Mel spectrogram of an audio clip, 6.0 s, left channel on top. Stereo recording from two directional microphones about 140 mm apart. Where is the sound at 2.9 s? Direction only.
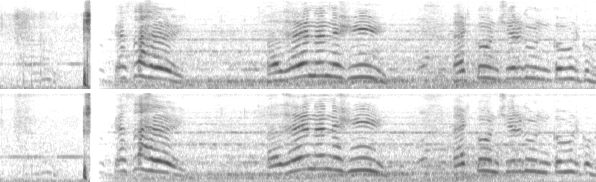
35° right (ahead or behind).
